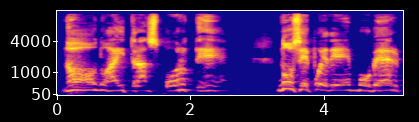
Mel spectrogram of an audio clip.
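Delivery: high, drawn-out mock complaint; people protesting. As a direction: wail it slowly, as a crowd with no way to travel. Voices people complaining about no transport.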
